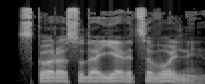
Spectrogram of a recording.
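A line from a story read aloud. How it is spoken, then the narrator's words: Plain. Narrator (Russian): сказал Арон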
